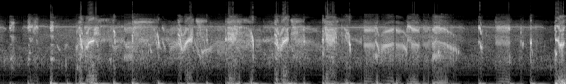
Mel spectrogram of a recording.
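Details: Red-nest edible-nest swiftlet chatter: a continuous tangle of high squeaky chirps and short swept twitters, broken by dry clicks, over a steady thin high-pitched tone.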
